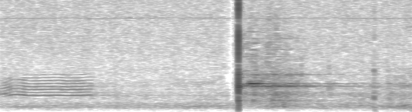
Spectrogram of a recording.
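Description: Metal (aluminium) baseball bat striking the ball about a second in: a sharp ping with a short ring after it, as the batter puts the ball in play toward right-center field.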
